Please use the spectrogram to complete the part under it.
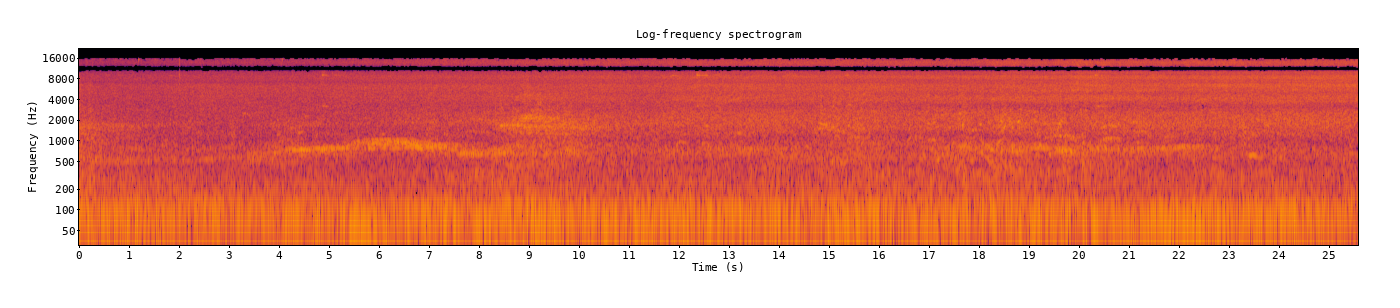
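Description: Voices of a crowd murmur outdoors all around.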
